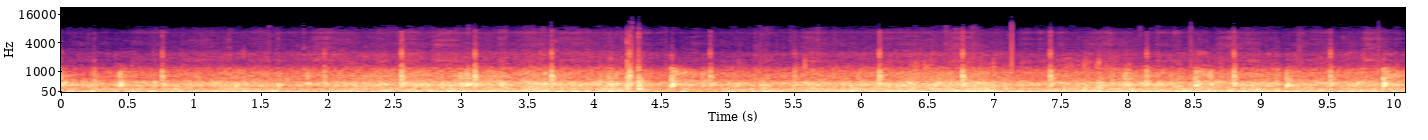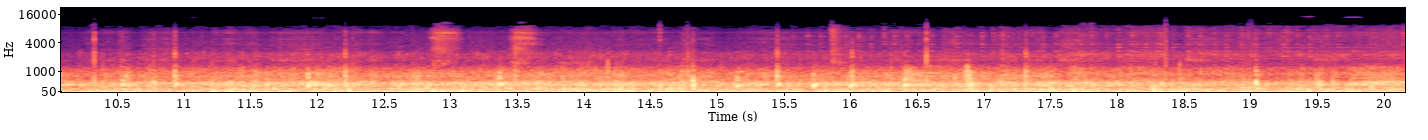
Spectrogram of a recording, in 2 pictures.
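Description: Cyclocross bike riding fast over bumpy grass: a steady rolling rumble from the knobby tyres, with frequent clicks and rattles from the bike over the bumps.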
